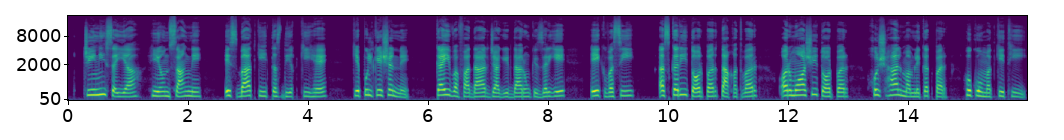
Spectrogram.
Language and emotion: Urdu, neutral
